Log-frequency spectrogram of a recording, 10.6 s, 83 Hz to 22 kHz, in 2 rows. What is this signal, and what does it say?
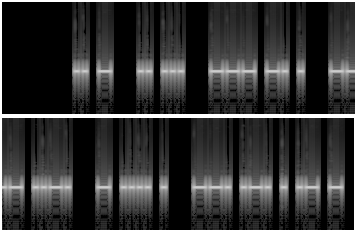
Morse code, heard as a keyed tone, about 20 wpm, 700 Hz. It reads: IT IS ONE OF THE GREAT
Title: Sentences with 4-Word Phrases - 20wpm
